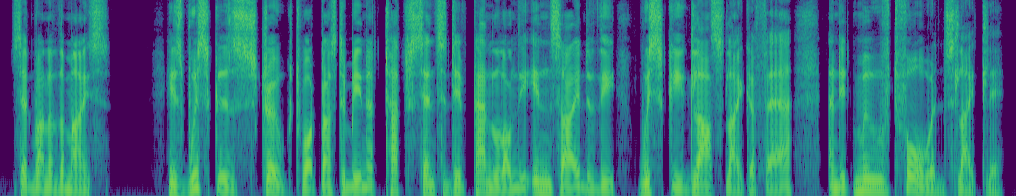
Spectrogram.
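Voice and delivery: usual speaking voice

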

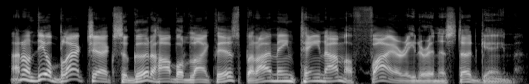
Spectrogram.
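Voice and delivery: high drawling Western cowboy voice. Acted. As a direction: swagger it like a movie cowboy. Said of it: "in his drawling cowboy actor's voice".

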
